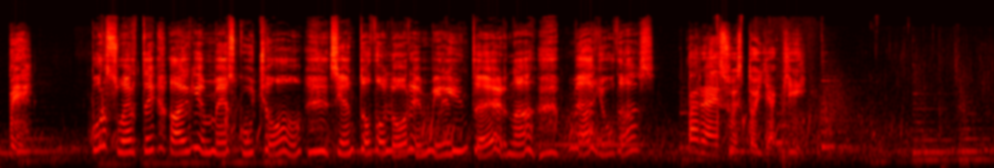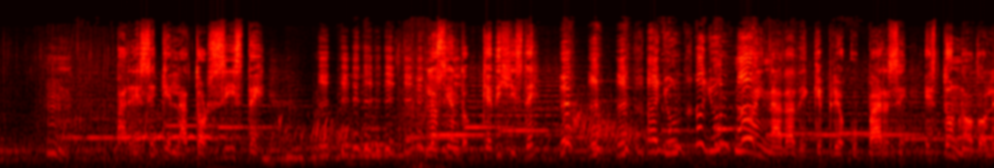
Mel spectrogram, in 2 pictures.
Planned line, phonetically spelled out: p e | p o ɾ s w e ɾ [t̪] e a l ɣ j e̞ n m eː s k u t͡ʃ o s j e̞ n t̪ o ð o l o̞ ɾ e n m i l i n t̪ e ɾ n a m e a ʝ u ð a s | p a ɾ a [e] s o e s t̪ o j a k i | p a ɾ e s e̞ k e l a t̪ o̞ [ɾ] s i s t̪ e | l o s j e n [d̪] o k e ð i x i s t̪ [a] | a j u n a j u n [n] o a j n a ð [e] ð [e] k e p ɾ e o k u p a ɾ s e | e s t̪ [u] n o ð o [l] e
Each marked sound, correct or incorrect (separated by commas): correct, correct, correct, incorrect, incorrect, correct, incorrect, correct, incorrect, correct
